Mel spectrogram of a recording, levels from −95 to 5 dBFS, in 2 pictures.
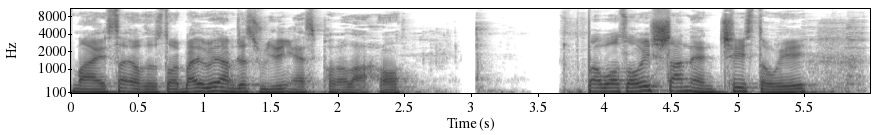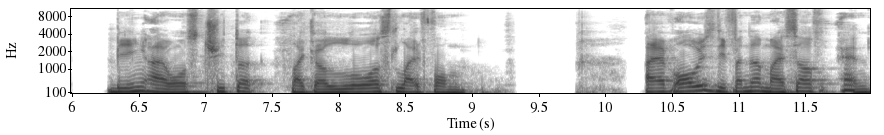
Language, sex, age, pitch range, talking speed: English, male, 20-39, 120-140 Hz, 190 wpm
